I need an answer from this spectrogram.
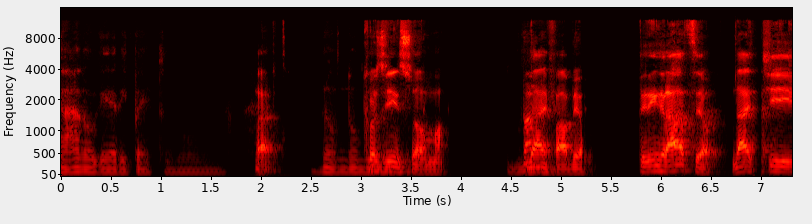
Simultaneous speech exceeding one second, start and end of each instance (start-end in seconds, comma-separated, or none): none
